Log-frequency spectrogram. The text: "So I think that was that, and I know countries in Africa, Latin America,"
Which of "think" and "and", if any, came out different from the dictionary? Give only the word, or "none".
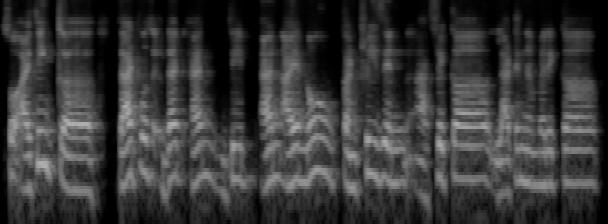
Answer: think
